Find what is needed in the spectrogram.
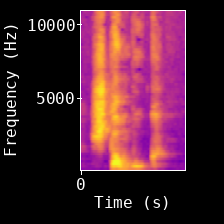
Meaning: ancestry book, (breeding) pedigree book
- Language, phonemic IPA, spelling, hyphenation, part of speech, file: Dutch, /ˈstɑm.buk/, stamboek, stam‧boek, noun, Nl-stamboek.ogg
